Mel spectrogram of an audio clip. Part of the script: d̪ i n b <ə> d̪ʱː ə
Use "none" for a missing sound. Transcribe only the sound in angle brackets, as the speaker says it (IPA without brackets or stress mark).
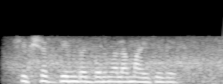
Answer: ə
